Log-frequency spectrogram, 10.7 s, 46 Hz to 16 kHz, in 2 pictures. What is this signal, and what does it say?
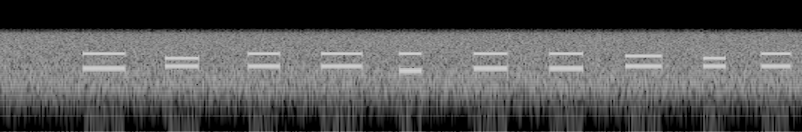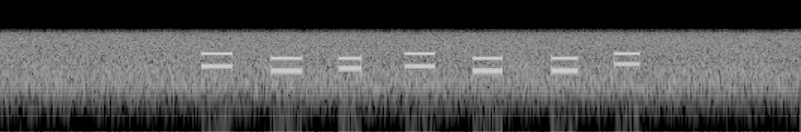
DTMF, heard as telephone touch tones, dialled by hand, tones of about 220 ms, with phone line noise. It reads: 6799366879 914911#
